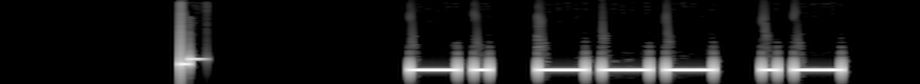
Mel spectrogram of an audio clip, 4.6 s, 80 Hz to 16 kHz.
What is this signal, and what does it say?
Morse code, heard as a keyed tone, about 15 wpm, 700 Hz. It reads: NOA
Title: USA Call Sign Postfixes - 3 Letters 15wpm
